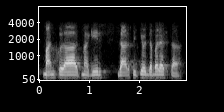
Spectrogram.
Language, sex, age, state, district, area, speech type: Goan Konkani, male, 18-30, Goa, Ponda, rural, conversation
